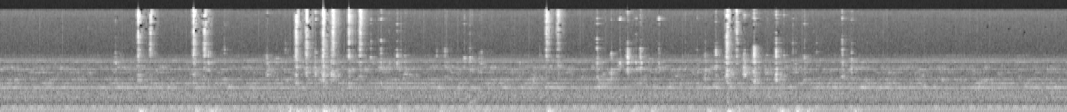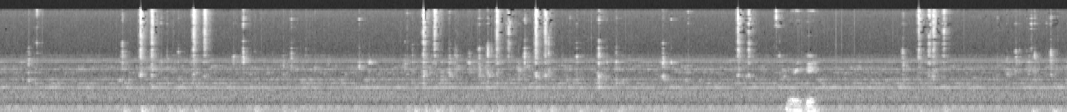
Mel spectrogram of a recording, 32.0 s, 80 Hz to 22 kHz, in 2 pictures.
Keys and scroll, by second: 0.3 Return, 2.9-13.2 typing, 16.4 Return, 17.9-25.9 typing, 27.0 typing, 29.2-32.0 typing.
